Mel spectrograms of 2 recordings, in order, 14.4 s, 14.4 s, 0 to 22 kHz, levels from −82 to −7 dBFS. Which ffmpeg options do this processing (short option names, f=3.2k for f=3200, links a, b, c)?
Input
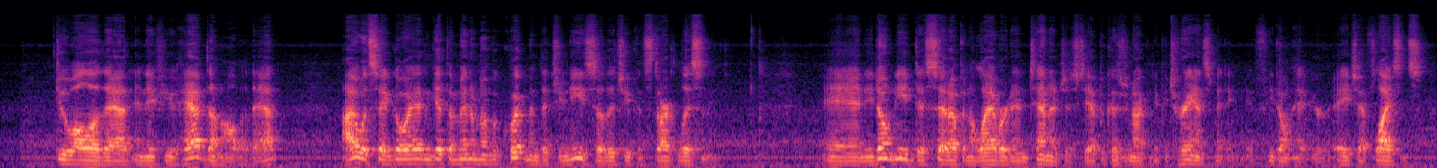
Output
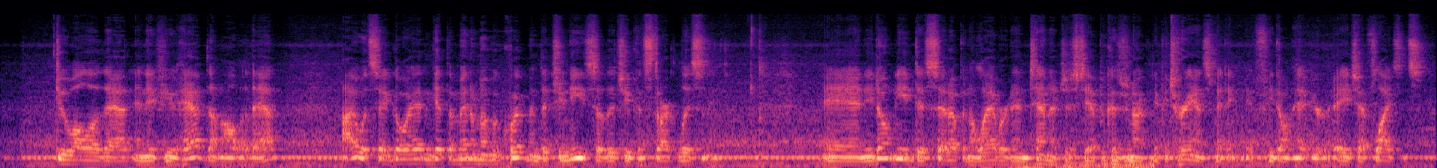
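-filter_complex "[0:a]asplit=2[a][b];[b]adelay=16,volume=-11.5dB[c];[a][c]amix=inputs=2:normalize=0,acompressor=threshold=-31dB:ratio=6,equalizer=f=250:t=o:w=0.31:g=12,dynaudnorm=f=120:g=7:m=4dB,asettb=1/sr,asplit=3[d][e][f];[d]atrim=end=9.484[g];[e]atrim=start=9.48:end=11.55,asetpts=PTS-STARTPTS,afade=t=in:d=0.004:c=qsin,afade=t=out:st=2.066:d=0.004:c=qsin,asubboost=boost=9.5:cutoff=130[h];[f]atrim=start=11.546[i];[g][h]acrossfade=d=0.004:c1=hsin:c2=qsin[j];[j][i]acrossfade=d=0.004:c1=qsin:c2=hsin,volume=5dB"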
